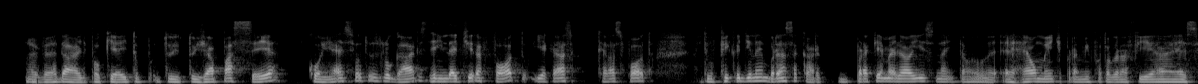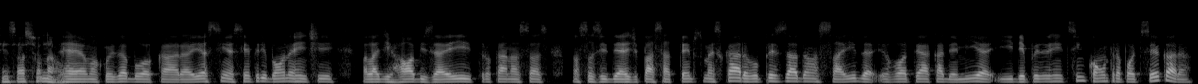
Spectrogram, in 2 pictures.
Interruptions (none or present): none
